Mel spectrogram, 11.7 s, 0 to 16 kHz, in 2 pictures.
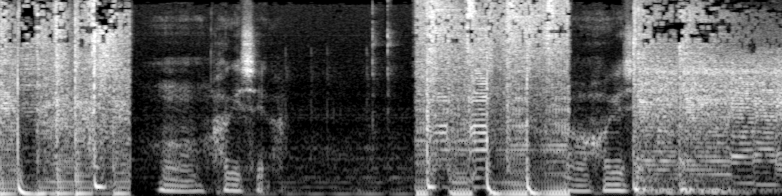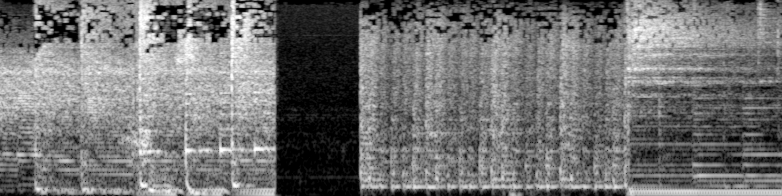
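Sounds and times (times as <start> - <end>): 
loud driving breakbeat stock background music with punchy drums: 0.0 - 1.0, 3.1 - 8.0, 8.6 - 11.6
speech: 1.6 - 2.2, 4.3 - 5.4.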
